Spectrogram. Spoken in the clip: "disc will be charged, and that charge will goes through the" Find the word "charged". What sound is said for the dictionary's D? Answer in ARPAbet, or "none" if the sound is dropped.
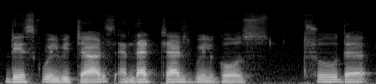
none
